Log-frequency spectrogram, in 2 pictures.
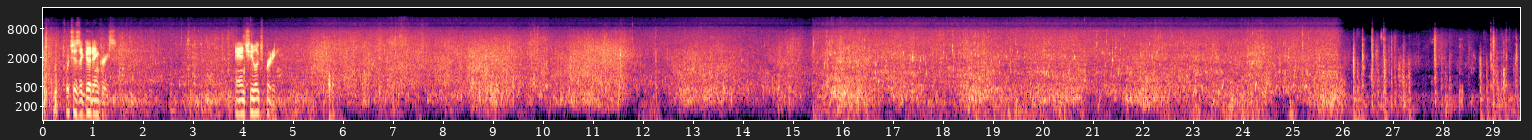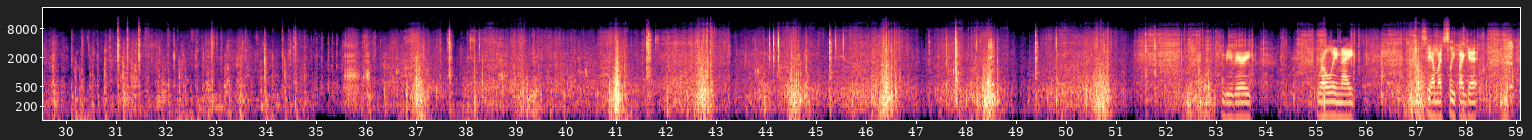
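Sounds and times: boat knocks and creaks: 0:00.0 - 0:59.0
water splashing along hull: 0:00.0 - 0:59.0.

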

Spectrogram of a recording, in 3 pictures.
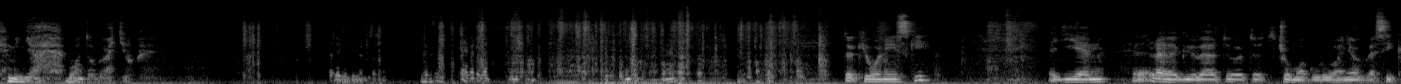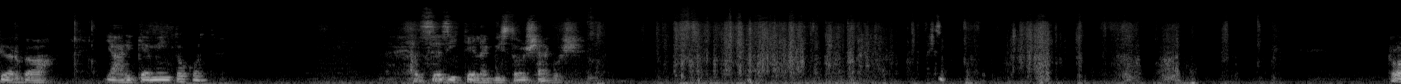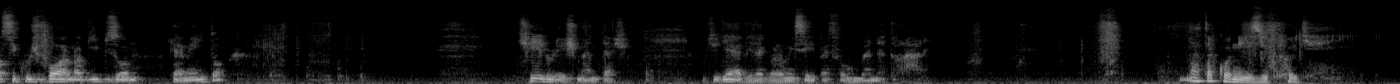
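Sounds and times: cardboard and plastic packaging rustling: 0:02.4 - 0:08.4, 0:20.4 - 0:26.9
plastic packaging crinkling: 0:20.5 - 0:25.7.

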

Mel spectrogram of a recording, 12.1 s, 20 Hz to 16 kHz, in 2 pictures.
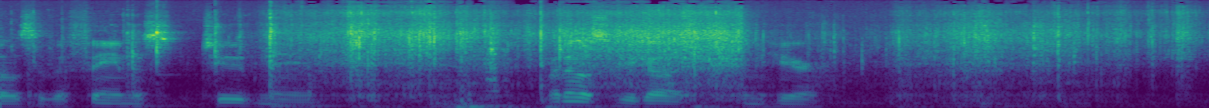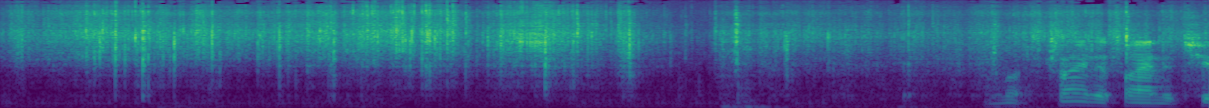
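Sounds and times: bubble wrap crinkling: 0:01.1 - 0:12.0
packing peanuts rustling on cardboard: 0:01.2 - 0:12.0.

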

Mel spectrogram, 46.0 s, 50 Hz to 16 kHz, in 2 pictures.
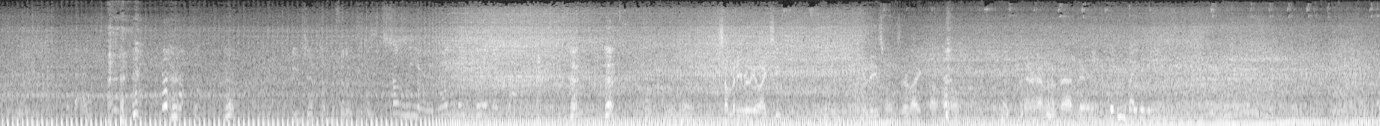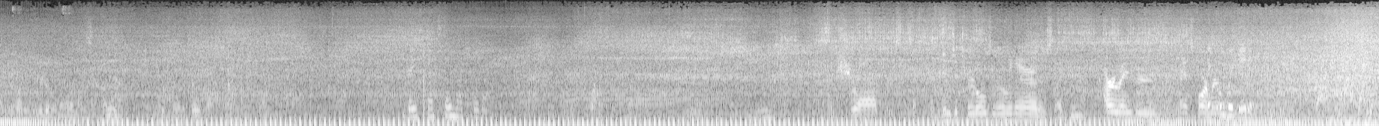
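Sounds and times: motorcycle engine running: 0:00.0 - 0:45.9.

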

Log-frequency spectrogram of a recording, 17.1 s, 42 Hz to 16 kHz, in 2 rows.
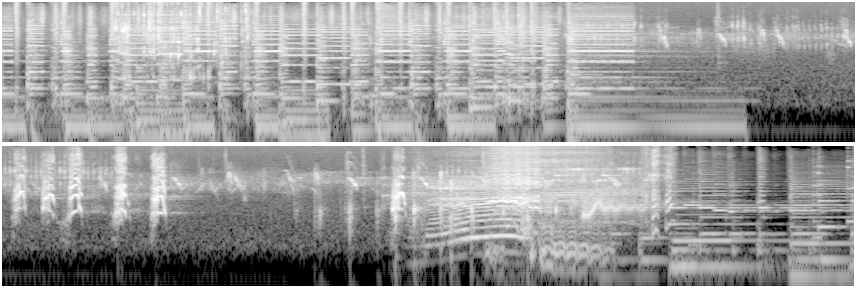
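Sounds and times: cartoon music: 0:00.9 - 0:06.4
short chirping calls: 0:06.5 - 0:12.9
rising and falling animal call: 0:12.3 - 0:15.2.

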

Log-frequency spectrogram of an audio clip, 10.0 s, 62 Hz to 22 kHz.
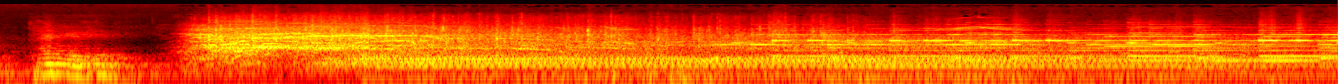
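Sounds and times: bell-like keyboard notes: 0:02.9 - 0:10.0.

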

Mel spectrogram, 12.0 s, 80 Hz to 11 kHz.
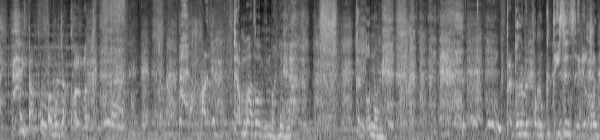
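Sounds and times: background music: 0:00.0 - 0:12.0
pained gasping breaths: 0:01.7 - 0:04.7, 0:05.8 - 0:12.0.

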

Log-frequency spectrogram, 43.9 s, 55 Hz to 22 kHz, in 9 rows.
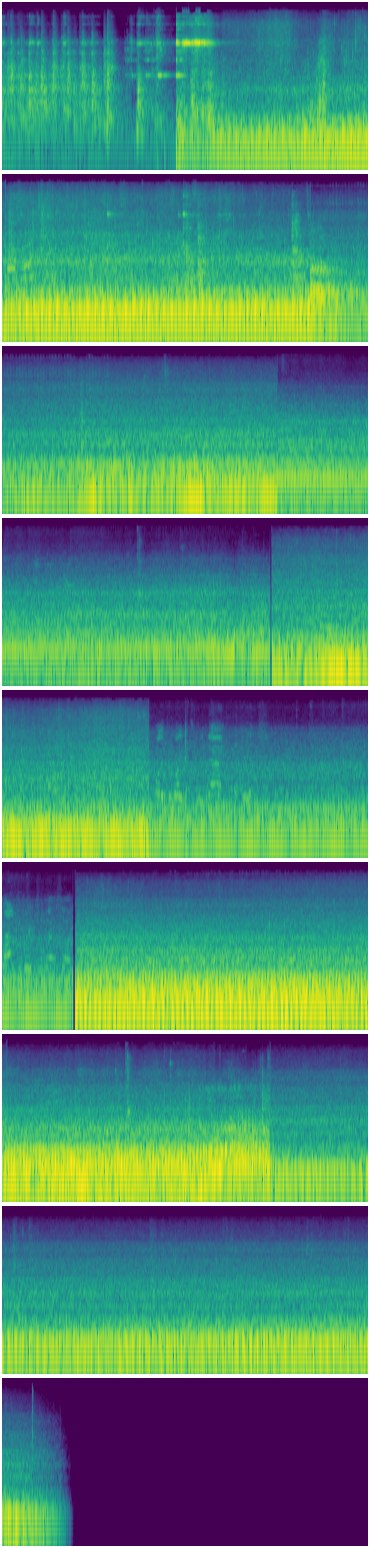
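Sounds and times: boat engine droning: 0:02.5 - 0:39.9.

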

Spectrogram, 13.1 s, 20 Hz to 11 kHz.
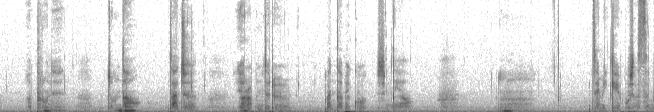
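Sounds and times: woman whispering: 0:00.5 - 0:01.4, 0:02.1 - 0:02.8, 0:03.4 - 0:04.0, 0:04.7 - 0:05.9, 0:06.5 - 0:08.3, 0:11.8 - 0:13.0.

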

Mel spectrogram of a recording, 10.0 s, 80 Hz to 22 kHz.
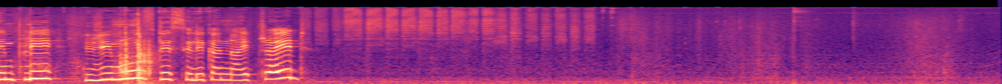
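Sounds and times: low electrical hum: 0:00.0 - 0:10.0
scratching of drawing strokes: 0:03.1 - 0:06.4.

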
